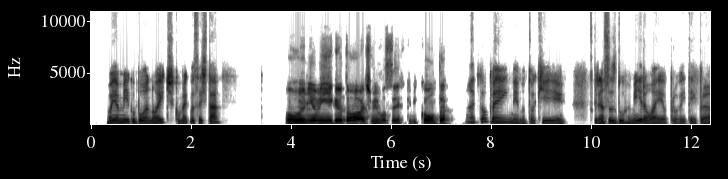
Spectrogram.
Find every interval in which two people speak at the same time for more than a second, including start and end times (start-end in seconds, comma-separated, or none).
none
